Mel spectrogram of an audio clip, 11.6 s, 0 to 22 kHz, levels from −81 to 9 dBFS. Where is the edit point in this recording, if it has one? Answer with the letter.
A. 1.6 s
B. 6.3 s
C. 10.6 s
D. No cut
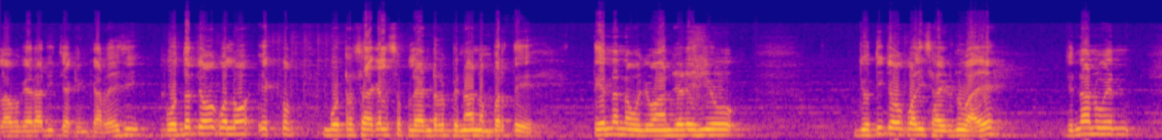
A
